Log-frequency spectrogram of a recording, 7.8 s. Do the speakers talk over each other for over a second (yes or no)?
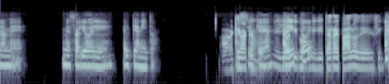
yes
